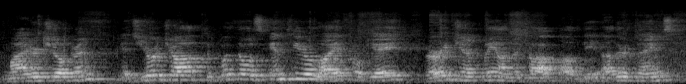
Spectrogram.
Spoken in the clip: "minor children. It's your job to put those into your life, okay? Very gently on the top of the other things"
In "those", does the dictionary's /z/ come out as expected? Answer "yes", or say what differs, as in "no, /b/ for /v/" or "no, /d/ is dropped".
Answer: yes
